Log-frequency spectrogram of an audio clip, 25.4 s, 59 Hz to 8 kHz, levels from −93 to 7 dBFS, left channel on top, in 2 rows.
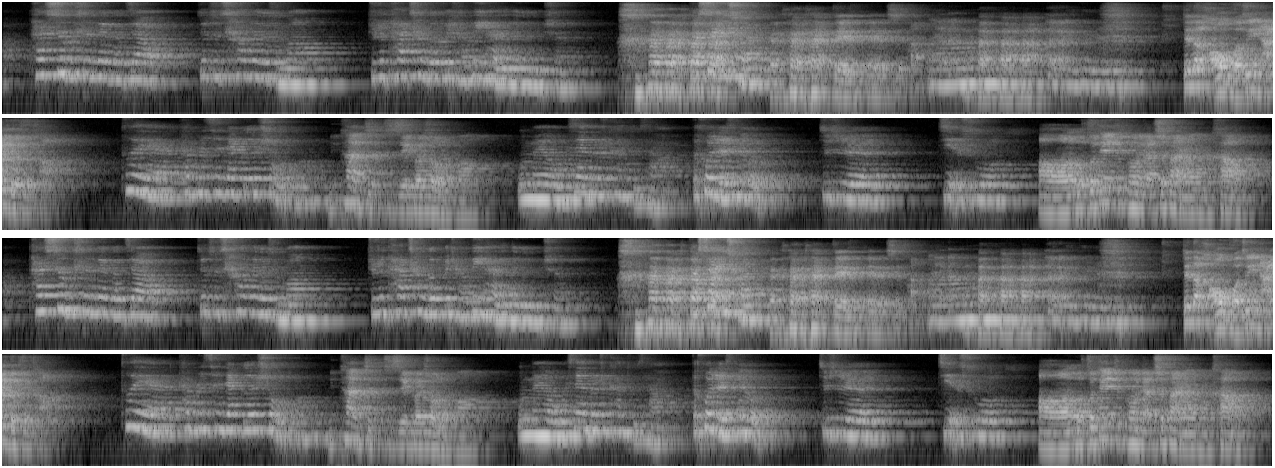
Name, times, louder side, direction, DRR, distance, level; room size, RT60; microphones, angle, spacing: voice 1, 0.3-1.6 2.0-3.1 3.7-5.7 6.9-7.6 9.2-11.3 13.9-15.9 17.9-20.4 20.9-21.5 22.1-22.7, right 1 dB, 50° right, -3 dB, 1.3 m, -28 dB
voice 2, 6.2-7.2 7.7-9.4 9.8-10.6 10.9-11.2 11.8-13.2 16.1-17.4 23.1-25.1, equal, 30° right, -7 dB, 0.7 m, -25 dB
8.0 x 5.3 x 2.4 m, 1.3 s
head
